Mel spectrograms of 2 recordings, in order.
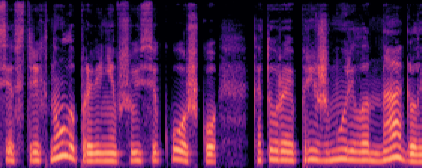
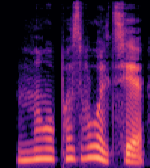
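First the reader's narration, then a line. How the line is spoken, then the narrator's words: Confused embarrassed mutter. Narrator (Russian): растерянно пробормотал Челдонов, заливаясь краской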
